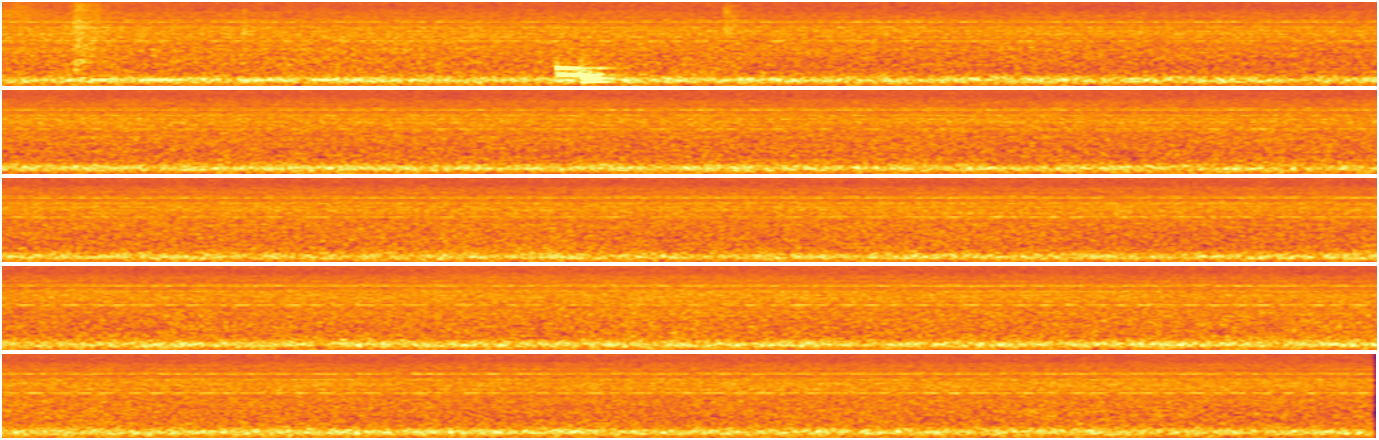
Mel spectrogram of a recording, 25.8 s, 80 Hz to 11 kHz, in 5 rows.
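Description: A Concorde cruising on a Heathrow to JFK flight in X-Plane 12 produces a faint, steady low engine drone, continuous and unbroken, with a single small click early on.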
